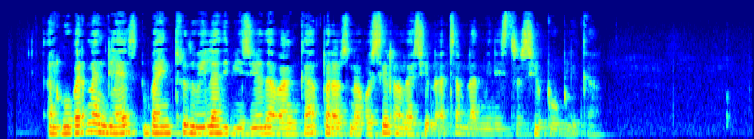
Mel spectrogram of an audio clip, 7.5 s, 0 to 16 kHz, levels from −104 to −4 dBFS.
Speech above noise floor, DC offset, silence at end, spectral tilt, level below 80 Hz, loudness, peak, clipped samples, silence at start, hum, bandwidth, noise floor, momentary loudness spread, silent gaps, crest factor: 46 dB; under 0.1%; 1.6 s; -5 dB/octave; -84 dBFS; -33 LUFS; -14 dBFS; under 0.1%; 0.45 s; none; 11.5 kHz; -79 dBFS; 13 LU; none; 20 dB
